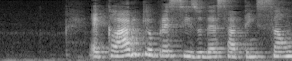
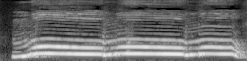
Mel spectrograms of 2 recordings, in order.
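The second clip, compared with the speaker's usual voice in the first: loud, higher "mu, mu, mu" drawn out; repeated loud moos; 7 semitones higher, 11 dB louder, much slower than usual. Shown as a demonstration. Therapist modelling repeated moos for a patient. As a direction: moo over and over for the child to copy. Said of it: "ó".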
